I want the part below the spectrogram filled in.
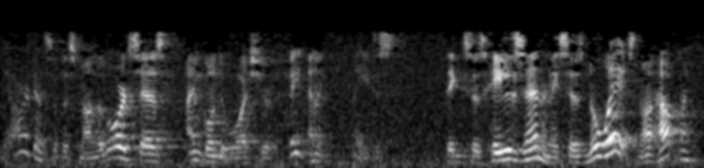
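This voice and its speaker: A preacher's voice swings widely in pitch as he delivers an expository sermon, emphatic and deliberate, leaning on repetition and rhetorical questions. The audio is dull and lo-fi, with a faint rumble underneath.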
